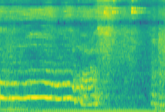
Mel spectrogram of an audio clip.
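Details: Poodle scared of high stairs whimpering: a steady whined tone with a slight wobble for under a second, then a short dip and fade, over a low indoor hum.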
